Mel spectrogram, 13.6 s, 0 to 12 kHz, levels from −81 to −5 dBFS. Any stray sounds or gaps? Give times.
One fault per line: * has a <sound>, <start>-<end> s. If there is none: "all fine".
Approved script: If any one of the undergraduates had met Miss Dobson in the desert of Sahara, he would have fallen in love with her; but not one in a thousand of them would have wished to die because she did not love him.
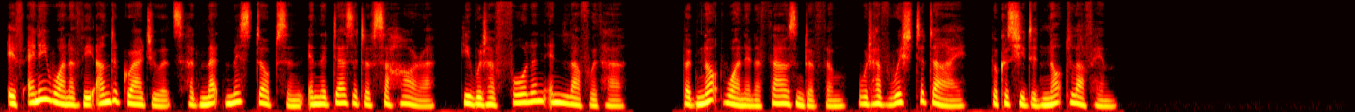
all fine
